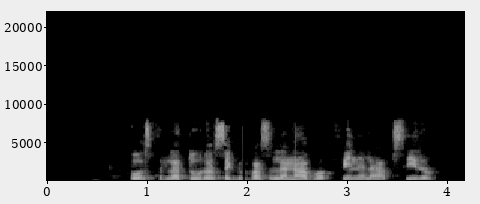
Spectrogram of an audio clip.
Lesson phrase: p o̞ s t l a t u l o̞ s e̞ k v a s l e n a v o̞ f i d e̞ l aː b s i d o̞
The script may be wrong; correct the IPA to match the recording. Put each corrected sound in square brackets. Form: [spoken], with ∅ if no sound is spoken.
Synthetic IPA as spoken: p o̞ s t l a t u [ɾ] o̞ s e̞ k v a s l [a] n a v o̞ f i [n] e̞ l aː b s i d o̞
